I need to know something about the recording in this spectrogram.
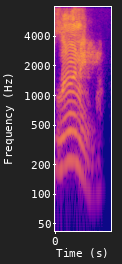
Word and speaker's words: Looney: his last name as Looney a pronunciation that rhymes with the last names of the actors Mickey Rooney and George Clooney all members of his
